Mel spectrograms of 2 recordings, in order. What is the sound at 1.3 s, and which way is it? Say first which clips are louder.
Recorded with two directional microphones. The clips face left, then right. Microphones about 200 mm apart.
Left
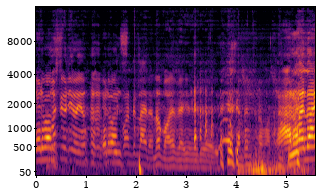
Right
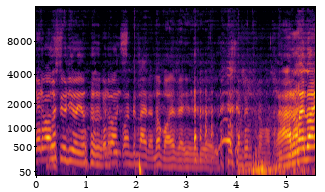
Speech: left 4 dB; 5° right (ahead or behind).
